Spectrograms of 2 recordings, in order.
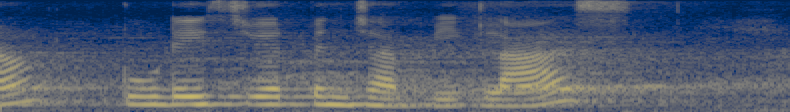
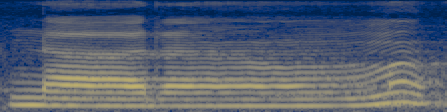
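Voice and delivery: sounding out slowly; 3 semitones lower, much slower than usual. Shown as a demonstration. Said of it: "ਤਿੰਨੋਂ ਤਿੰਨੋਂ sounds ਆ ਰਹੀਆਂ ਨੇ".

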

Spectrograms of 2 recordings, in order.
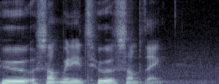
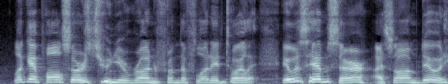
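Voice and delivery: gleeful tattling; 11 semitones higher, 9 dB louder than usual. Acted.

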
